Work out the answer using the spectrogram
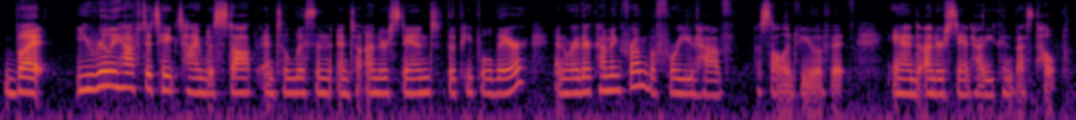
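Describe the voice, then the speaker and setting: Speaking in a creaky, medium-pitched voice, a young emergency room nurse answers questions as a guest on a faith interview. She is thoughtful and friendly, though she hesitates at times.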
